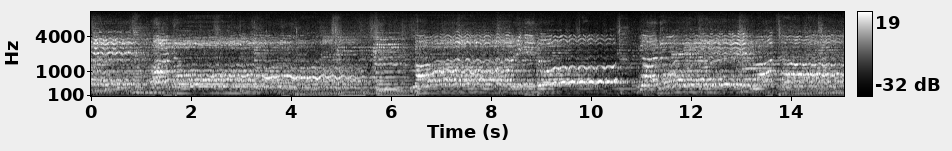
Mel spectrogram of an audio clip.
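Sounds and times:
mixed choir singing: 0:00.0 - 0:15.0.

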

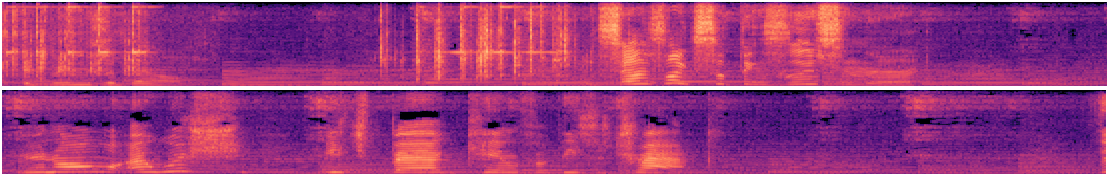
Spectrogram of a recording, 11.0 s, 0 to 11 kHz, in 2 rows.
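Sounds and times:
toy train rattling and clinking: 0:00.0 - 0:01.0, 0:01.8 - 0:03.4
background music: 0:00.0 - 0:11.0.

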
